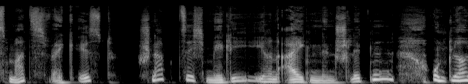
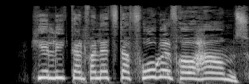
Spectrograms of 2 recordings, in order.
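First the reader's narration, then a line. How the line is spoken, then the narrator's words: Frightened call. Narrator (German): ruft er seine Lehrerin erschrocken herbei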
